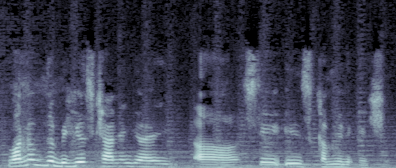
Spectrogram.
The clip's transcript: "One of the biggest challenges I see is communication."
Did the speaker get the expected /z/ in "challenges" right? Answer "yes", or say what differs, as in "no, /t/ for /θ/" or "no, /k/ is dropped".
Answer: no, /z/ is dropped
